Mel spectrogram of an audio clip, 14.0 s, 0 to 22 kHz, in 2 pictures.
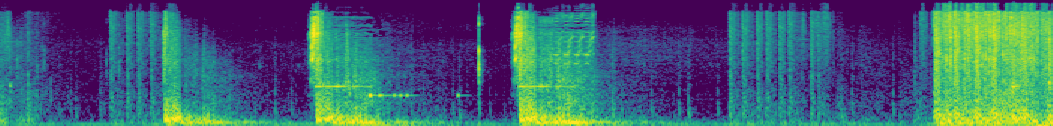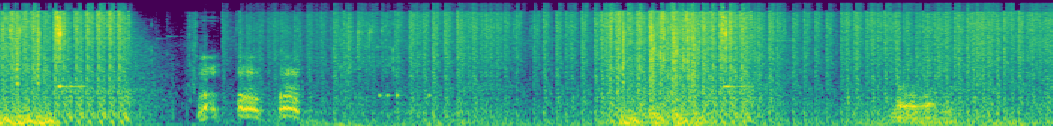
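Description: Bursts of HK54 gunfire in Roblox Gunfight Arena ring out as several separate loud shots, followed by longer sustained automatic volleys with brief gaps between them.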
